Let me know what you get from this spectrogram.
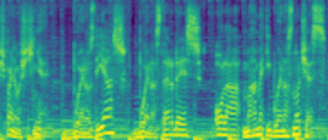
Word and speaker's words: hola: Hola se píše z H, ale pozor, Španělé H nikdy nevyslovují.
